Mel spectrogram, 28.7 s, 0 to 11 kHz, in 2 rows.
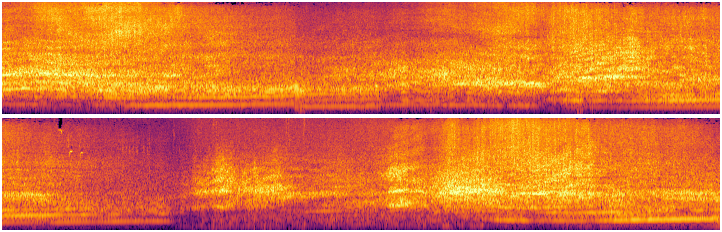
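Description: Performance cars driven hard past on a racetrack one after another, among them a VW Golf R Cabriolet's turbocharged four-cylinder and an Audi Q3 RS's turbocharged five-cylinder. The engines rev, with the pitch stepping down at each upshift and a short lull between passes.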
